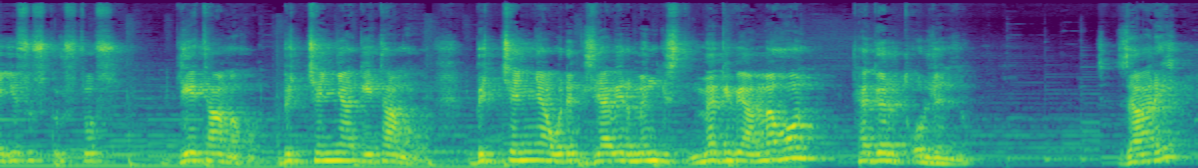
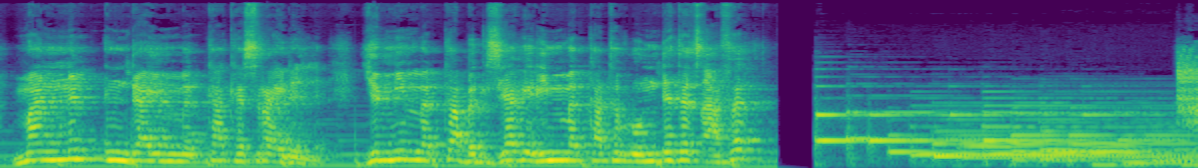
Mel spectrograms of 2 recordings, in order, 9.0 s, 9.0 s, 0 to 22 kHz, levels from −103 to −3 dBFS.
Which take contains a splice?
second; 1 cut; at 6.0 s

